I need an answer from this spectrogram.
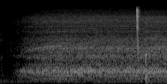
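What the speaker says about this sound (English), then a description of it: "Blow dryer." A blow dryer starts up and runs at a steady, loud whoosh for under two seconds, with a brief click near the end and no talking.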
